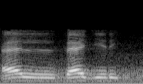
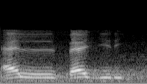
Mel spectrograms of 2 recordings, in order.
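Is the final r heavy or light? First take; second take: light; light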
